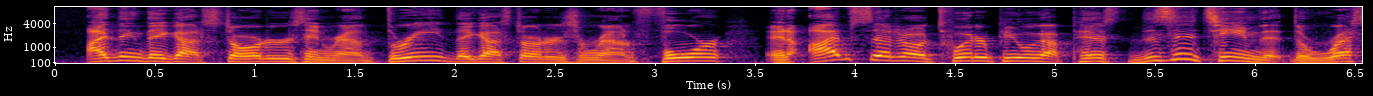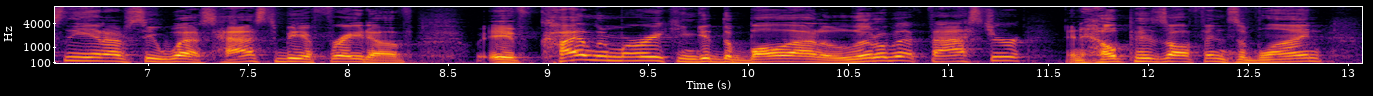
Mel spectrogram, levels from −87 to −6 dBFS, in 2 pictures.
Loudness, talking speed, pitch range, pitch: -21 LUFS, 255 wpm, 160-215 Hz, 180 Hz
